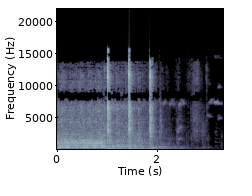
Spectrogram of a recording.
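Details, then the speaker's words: 1974 International 354 gas tractor with no-crank, clicking issue: starter jumped directly at terminal gives steady rhythmic cranking, a few even turns a second; starter fine, fault is no power from starter switch. "And all I'm doing is I'm just touching that terminal there. It's cranking over. That means it's not the starter."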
